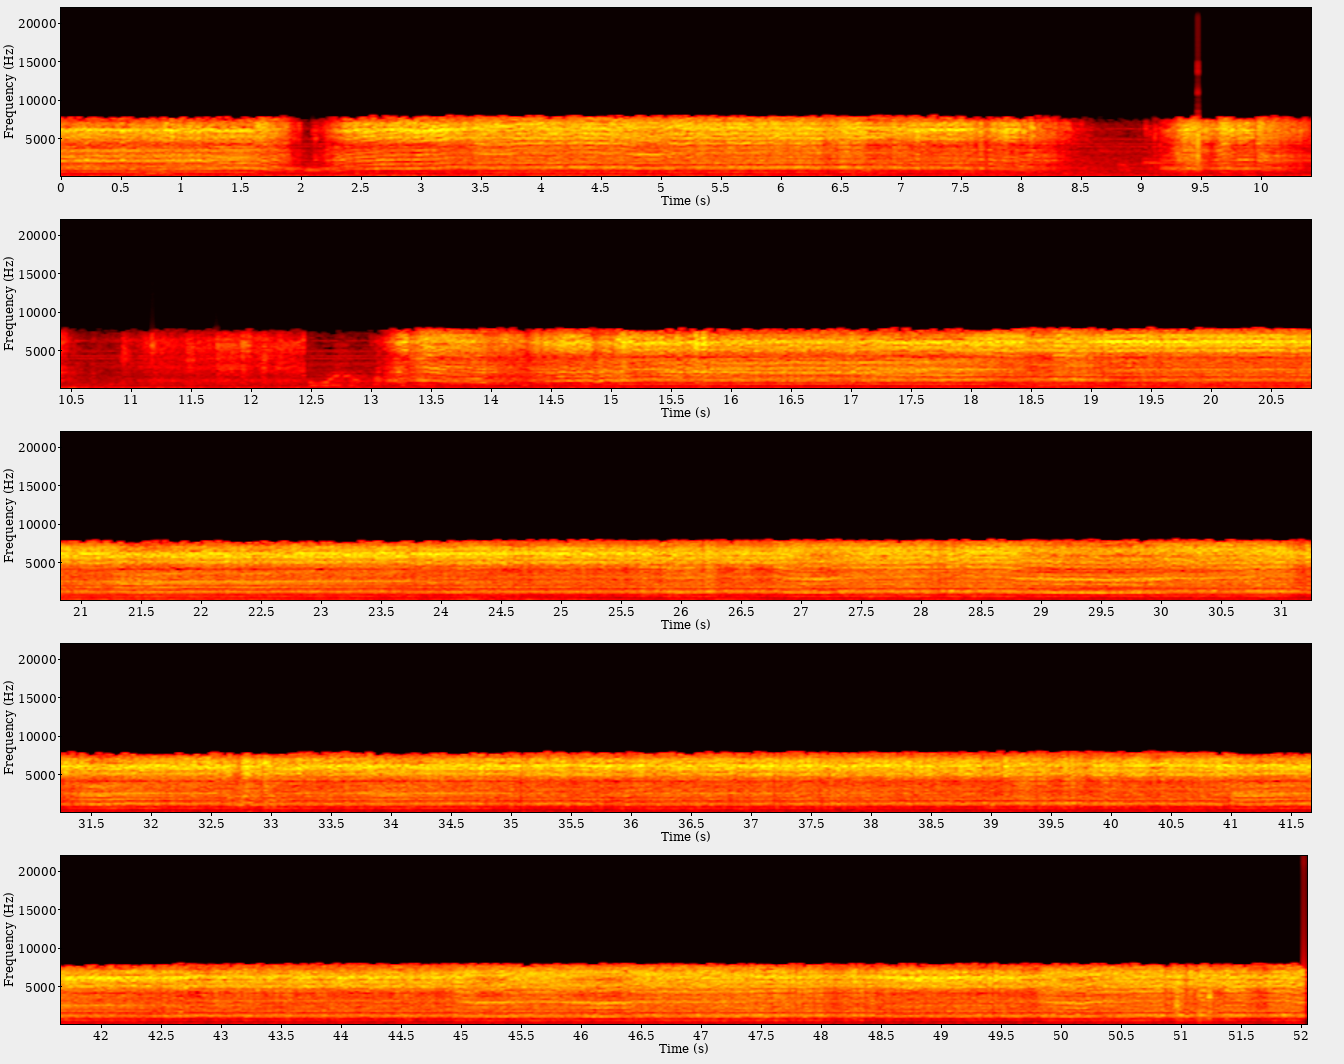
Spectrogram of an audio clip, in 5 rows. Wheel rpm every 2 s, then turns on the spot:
130, 140, 160, 160, 60, 20, 60, 140, 170, 170, 170, 170, 170, 160, 160, 170, 170, 170, 170, 170, 160, 170, 170, 170, 160, 170.
10-12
